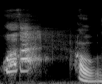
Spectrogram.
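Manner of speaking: high mock crowd cheer with a laugh. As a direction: play the audience roaring back. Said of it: "then people are like".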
